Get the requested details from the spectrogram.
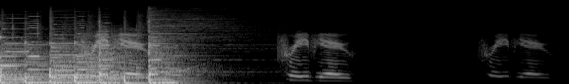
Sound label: tango de luna stinger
